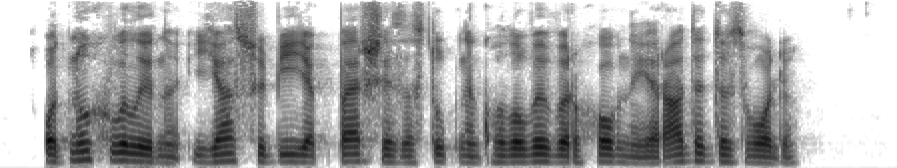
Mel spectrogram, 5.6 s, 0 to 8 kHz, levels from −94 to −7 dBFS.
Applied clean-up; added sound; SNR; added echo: none; none; none; none.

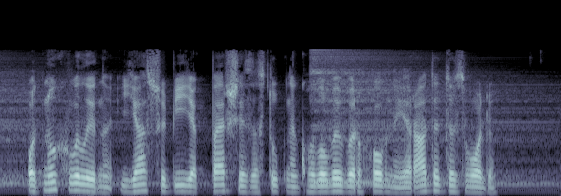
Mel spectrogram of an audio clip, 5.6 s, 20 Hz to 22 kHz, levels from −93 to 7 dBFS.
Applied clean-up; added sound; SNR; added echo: none; Crash cymbal; 17 dB; none.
